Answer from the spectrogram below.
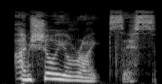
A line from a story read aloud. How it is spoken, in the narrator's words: sighs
